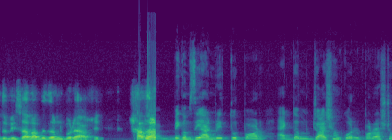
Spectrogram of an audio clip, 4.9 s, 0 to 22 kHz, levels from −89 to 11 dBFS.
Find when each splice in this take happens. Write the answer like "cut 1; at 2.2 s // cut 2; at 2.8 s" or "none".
cut 1; at 1.9 s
